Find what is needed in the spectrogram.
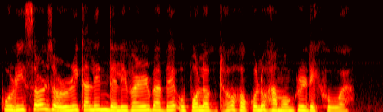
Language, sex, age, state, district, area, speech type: Assamese, female, 18-30, Assam, Dhemaji, rural, read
